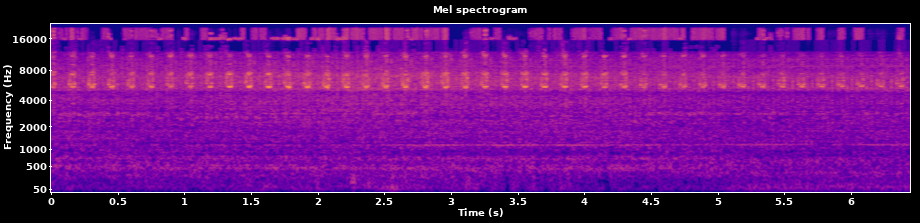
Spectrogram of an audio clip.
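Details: VW Passat B5, cold engine at idle: a thin, high chirping squeal pulses about three times a second from under the hood. The source is unfound. Cause suspected, not confirmed.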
